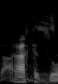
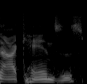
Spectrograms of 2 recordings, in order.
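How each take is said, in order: First: It ends with a 'saw' sound. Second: It ends like the word Kansas. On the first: The speaker calls it right. "but it's Arkansas" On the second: The speaker calls it wrong. "It's written Arkansas"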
